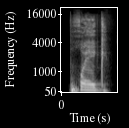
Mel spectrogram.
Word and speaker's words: Puig: So apparently it's Puig, like twig. I'm still saying Puig.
